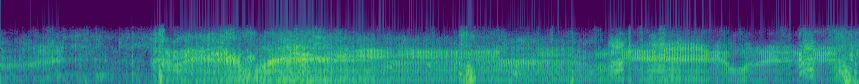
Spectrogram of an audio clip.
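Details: Husky and boxer playing together at home, one pestering the other as she tries to sleep on a lap; a long, continuous, rumbling, harmonic growl with a rising and falling pitch, grumbling for about seven seconds after a quiet start.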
